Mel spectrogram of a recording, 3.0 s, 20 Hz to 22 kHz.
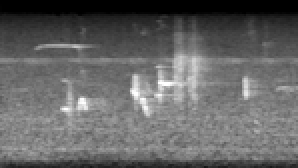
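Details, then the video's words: Gray catbird singing in southwest Michigan in May 2011: scattered bursts of short, squeaky, slurred notes in jumbled phrases, with a steady high hum and a thin high whistle in the background. "Gray Catbird Singing in Michigan"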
